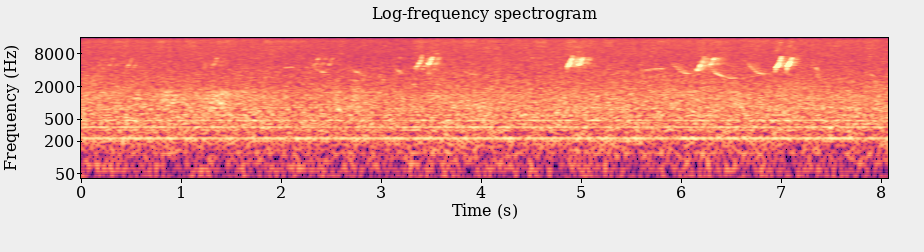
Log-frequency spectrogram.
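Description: Faint, high-pitched chirps of small birds, about five short sweeping notes scattered through a steady hiss and low hum; the last chirp, near the end, is the loudest.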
